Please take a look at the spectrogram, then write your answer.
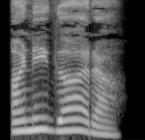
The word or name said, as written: ಅನಕರ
